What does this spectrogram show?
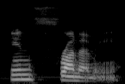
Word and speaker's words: in front of: together so that it's in front of me. In front of me, in front of me. So you kind of drop the T at the end of front and you don't pronounce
